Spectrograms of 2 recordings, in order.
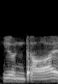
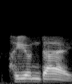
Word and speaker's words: Hyundai: It's drop the I, so it's not Hyundai. It's not Hyundai. It's Hyundai. Hyundai, why- like but there's why a do- Y on the end of it.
